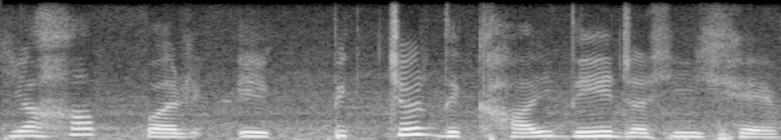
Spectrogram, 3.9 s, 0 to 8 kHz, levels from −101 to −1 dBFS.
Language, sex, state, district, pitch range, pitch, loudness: Hindi, male, Madhya Pradesh, Katni, 215-255 Hz, 230 Hz, -14 LUFS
